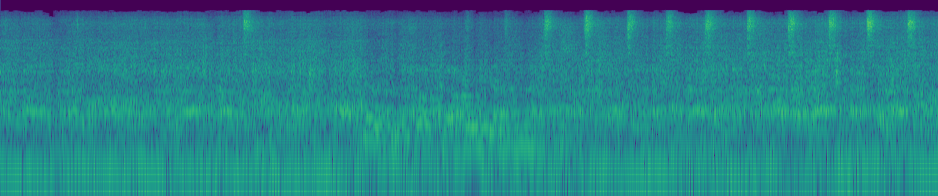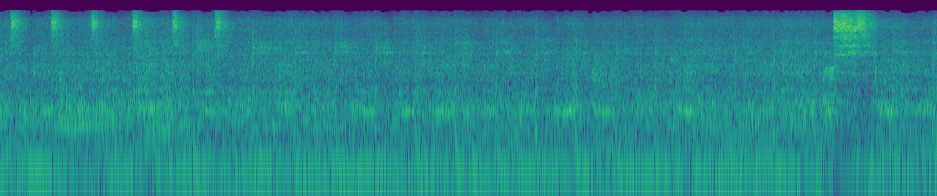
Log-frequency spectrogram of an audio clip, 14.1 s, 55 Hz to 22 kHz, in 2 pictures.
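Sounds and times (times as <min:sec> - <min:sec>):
heavy metal band playing live: 0:00.0 - 0:14.0.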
